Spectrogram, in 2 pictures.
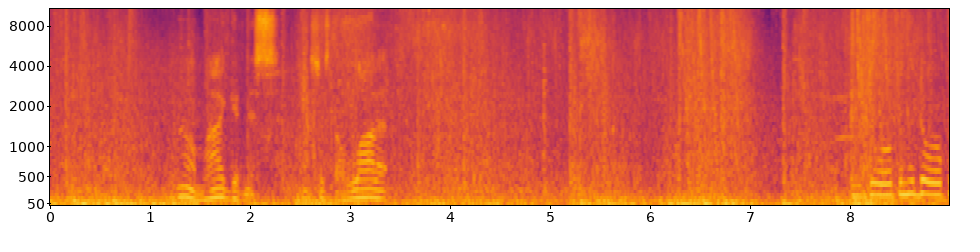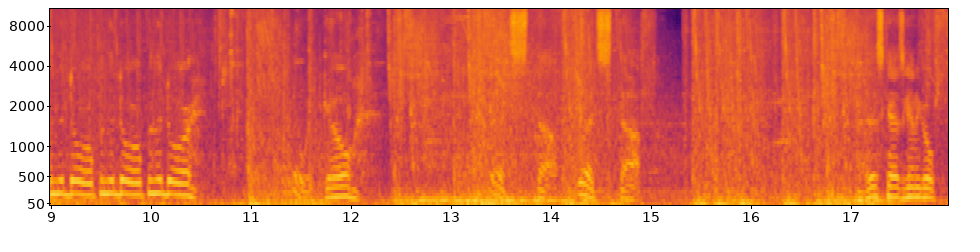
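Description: A plasma rifle fires rapid bursts of shots.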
